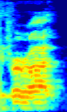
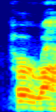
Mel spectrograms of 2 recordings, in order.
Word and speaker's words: Pieratt: I used to tell my students it's pie like a pie and rat like a rat, like it's how you spell it. Purr like a kitten and rotten like an apple. Pieratt.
